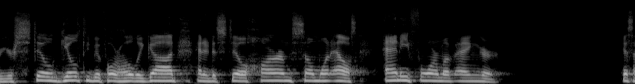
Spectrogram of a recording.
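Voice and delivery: usual speaking voice

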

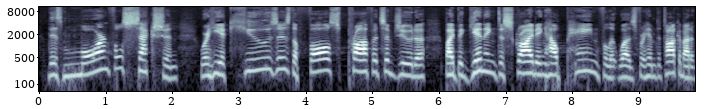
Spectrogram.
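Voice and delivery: ordinary talk

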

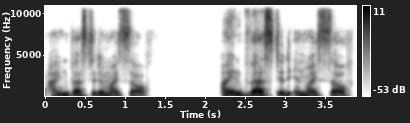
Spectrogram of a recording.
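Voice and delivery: soft and low, relishing it; quiet, savoring. Shown as a demonstration. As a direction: savor each word quietly. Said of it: "you say".

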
